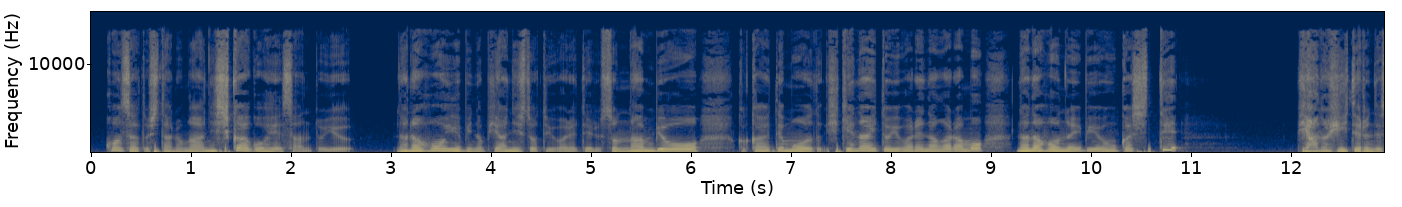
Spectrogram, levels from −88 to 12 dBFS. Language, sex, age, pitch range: Japanese, female, 40-59, 170-215 Hz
